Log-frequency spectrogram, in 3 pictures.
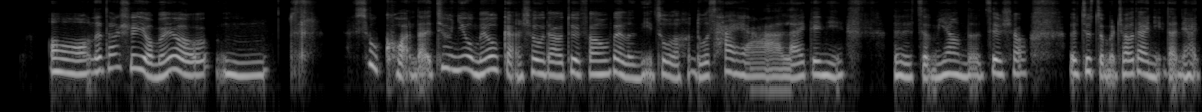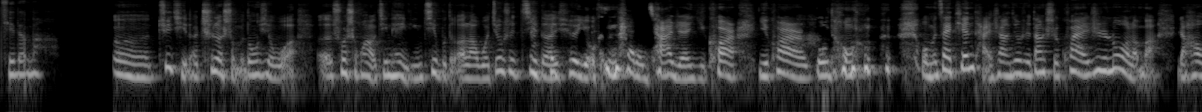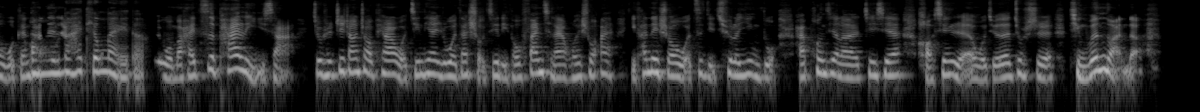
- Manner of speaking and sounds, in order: teeth sucking; laugh; laughing while speaking: "有跟他的家人一块儿"; other noise; laugh; unintelligible speech
- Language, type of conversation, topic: Chinese, podcast, 旅行教给你最重要的一课是什么？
